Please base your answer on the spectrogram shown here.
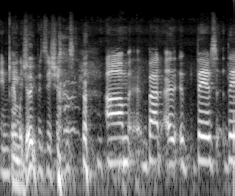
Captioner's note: laughs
